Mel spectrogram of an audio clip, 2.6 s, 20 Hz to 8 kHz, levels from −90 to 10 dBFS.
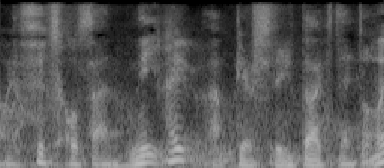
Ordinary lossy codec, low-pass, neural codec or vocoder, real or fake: MP3, 48 kbps; 7.2 kHz; codec, 16 kHz, 1 kbps, FreqCodec, larger model; fake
